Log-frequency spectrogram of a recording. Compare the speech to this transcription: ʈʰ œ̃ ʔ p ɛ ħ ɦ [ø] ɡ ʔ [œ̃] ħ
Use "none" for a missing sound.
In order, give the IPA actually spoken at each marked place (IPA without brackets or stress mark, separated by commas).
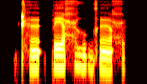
u, œ̃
